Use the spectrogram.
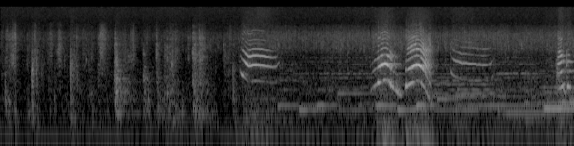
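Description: A cartoon cat meows several times, drawn-out and plaintive, after a stretch of soft clicks and rustling; the meows are close and moderately loud.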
